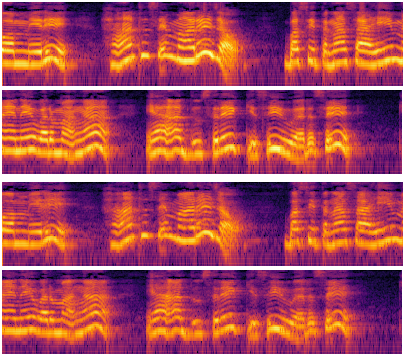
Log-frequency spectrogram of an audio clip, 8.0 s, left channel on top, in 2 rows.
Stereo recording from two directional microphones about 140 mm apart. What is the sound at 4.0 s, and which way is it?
Speech, 25° right (ahead or behind).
